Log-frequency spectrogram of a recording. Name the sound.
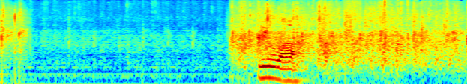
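audience applauding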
